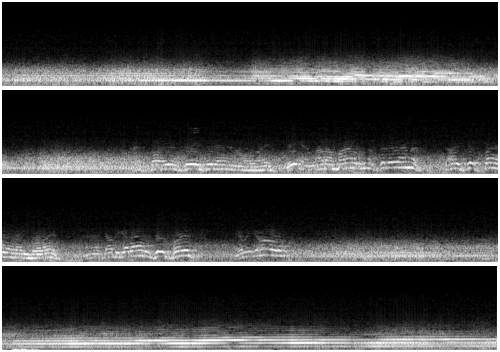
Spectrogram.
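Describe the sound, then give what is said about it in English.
A loud airplane engine roars steadily, its droning pitch climbing and swooping up and down as the plane dives toward a car on the ground, over country north of Tucson, sustained throughout without pause. “Hold on, we're going down.”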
